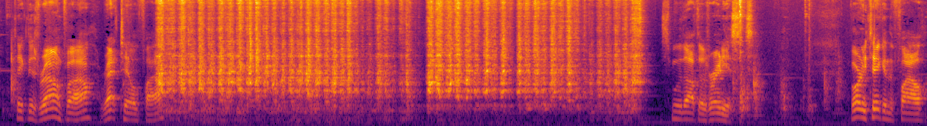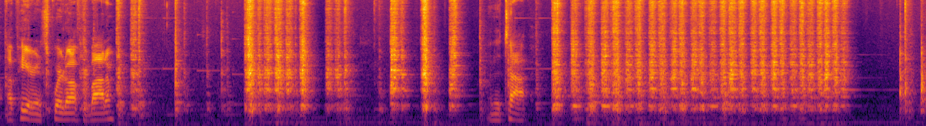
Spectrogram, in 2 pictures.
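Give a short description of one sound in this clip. A metal tool scrapes and grinds against metal.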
